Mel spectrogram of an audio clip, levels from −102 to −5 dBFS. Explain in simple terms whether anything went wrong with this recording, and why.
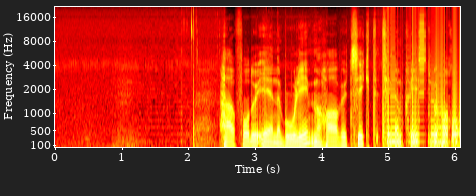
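Throughout the clip there is gain pumping. The recording level was likely set far too high, so a fast limiter keeps pulling it down on each loud moment.

From 1.27 to 2.04 s and from 4.97 s to the end there is robotic sound from repeated short buffers. Audio likely arrived too slowly, so the software repeated short chunks for about half the time, forcing a rigid, metallic 200 Hz buzz onto the speech.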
